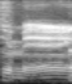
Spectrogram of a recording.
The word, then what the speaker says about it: Ng: You know, that's Kim Ng. – That's kind of why I brought it into that, because she's... – That's with a silent N and G, correct? – Yes. – That's the proper pronunciation.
